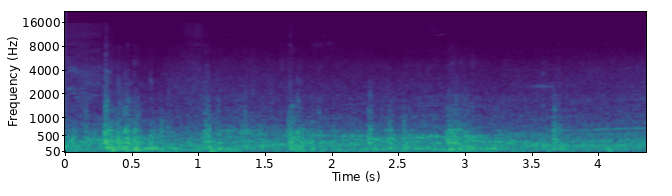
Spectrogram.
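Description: Forklift running while being driven: a steady low drone broken by several sharp knocks and rattles.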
